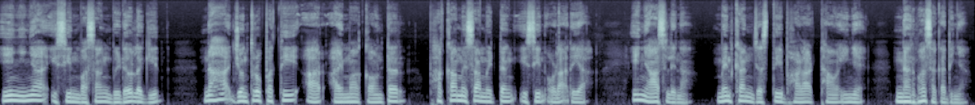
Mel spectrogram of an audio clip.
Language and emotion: Santali, sad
